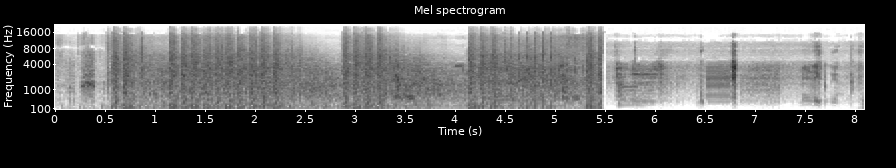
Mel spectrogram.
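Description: Dense bursts of rapid automatic gunfire crackle in a dramatized night-time encounter, loud and sustained in several volleys, followed by quieter radio-like chatter.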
